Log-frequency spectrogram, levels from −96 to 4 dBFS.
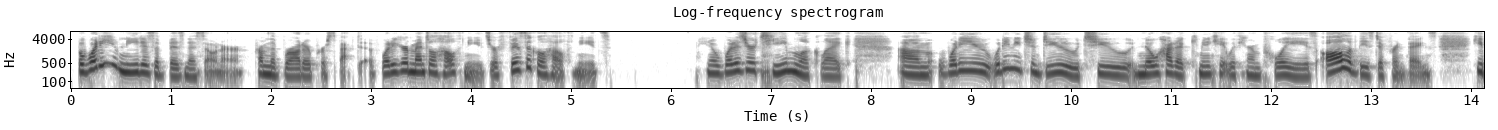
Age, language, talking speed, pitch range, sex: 20-39, English, 235 wpm, 170-235 Hz, female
